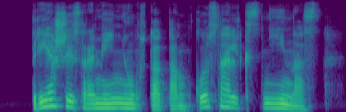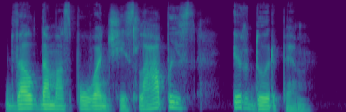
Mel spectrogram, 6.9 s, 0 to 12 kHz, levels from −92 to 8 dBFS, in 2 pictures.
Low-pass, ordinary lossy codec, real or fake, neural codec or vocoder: 10.8 kHz; Opus, 64 kbps; real; none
